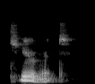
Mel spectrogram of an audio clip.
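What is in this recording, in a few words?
"curate", British English; pronunciations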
